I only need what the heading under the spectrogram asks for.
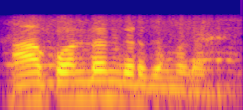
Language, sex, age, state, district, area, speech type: Tamil, male, 18-30, Tamil Nadu, Tirunelveli, rural, conversation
